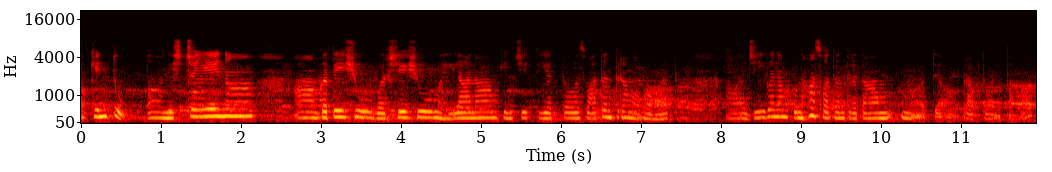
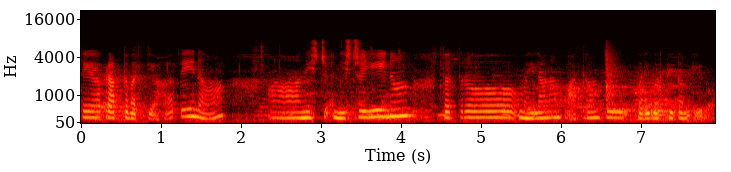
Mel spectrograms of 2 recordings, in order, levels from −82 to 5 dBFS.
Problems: background sounds at intervals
